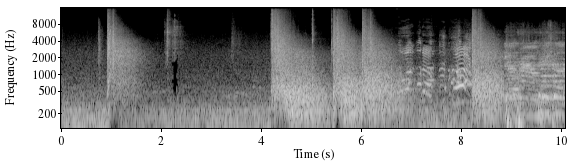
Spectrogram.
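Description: Handgun shots fired at an indoor range, each with a sharp crack and a reverberating tail. One shot comes about a second in, then a quick string of three or four from about four seconds, and a last one after eight seconds. Music starts just before the end.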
